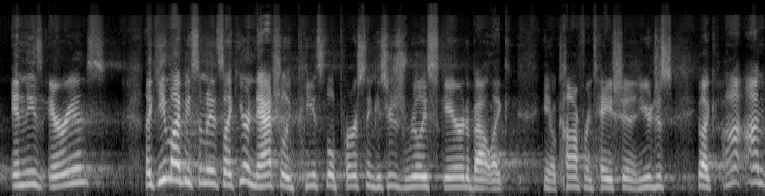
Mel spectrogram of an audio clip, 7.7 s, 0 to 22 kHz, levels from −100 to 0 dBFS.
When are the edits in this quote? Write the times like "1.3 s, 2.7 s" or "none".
none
